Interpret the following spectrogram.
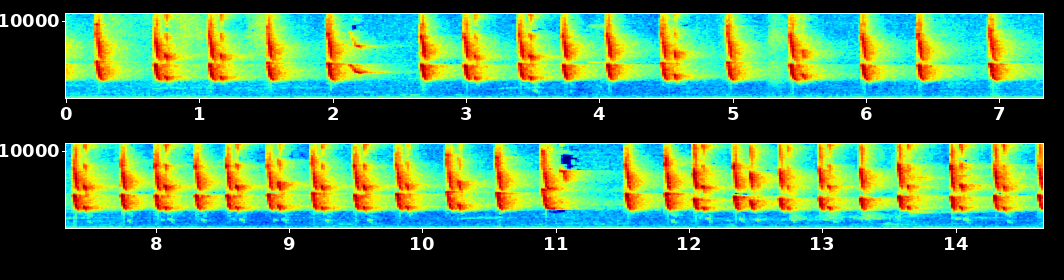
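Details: Squirrel in a mango tree in Calicut, Kerala, India, calling loudly at morning, as it does daily; a long run of piercing high chip notes that quickens to about three per second toward the end.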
